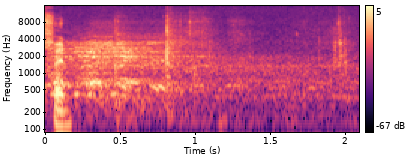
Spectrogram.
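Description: A male commentator finishes a word, then a pause filled only by faint, even background noise, with one faint click about a second in.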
